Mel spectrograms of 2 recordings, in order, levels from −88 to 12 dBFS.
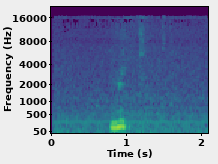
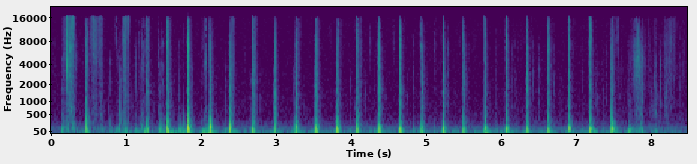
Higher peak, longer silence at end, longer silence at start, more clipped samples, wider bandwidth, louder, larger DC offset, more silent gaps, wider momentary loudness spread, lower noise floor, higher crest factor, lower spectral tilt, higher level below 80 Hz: about the same, -2 dBFS vs 0 dBFS; first, 1.05 s vs 0.65 s; first, 0.8 s vs 0.15 s; neither; about the same, 17 kHz vs 17 kHz; first, -15 LUFS vs -27 LUFS; neither; neither; first, 26 LU vs 15 LU; second, -41 dBFS vs -50 dBFS; second, 18 dB vs 24 dB; first, -8 dB/octave vs -5.5 dB/octave; second, -46 dBFS vs -28 dBFS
